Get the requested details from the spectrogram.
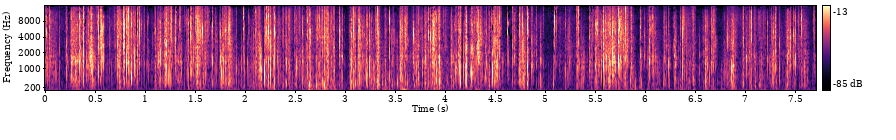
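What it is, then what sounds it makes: Clear ridged plastic packaging sheet being crinkled. A small clear ridged plastic packaging sheet is gripped in both hands and crinkled with the fingertips and thumbs. The result is a dense, continuous stream of sharp, bright crackles and crinkles with almost no low end, rising and falling in short bursts throughout.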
